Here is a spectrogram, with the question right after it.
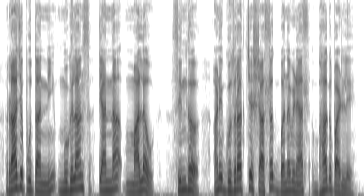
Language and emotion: Marathi, neutral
